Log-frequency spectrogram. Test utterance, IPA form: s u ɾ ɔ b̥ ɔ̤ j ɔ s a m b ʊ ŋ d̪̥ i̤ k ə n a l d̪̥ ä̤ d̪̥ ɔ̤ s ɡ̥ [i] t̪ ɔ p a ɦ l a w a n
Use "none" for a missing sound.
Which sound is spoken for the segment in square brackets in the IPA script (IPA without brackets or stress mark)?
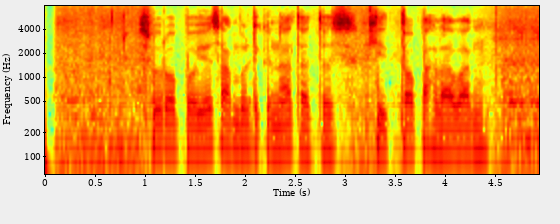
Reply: i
